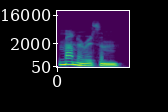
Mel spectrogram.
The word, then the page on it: mannerism: British English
